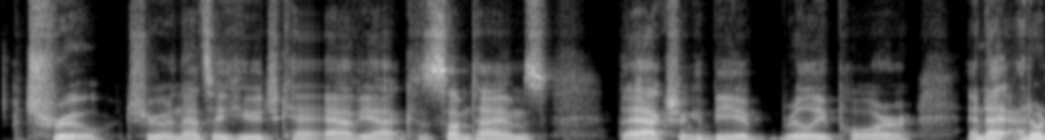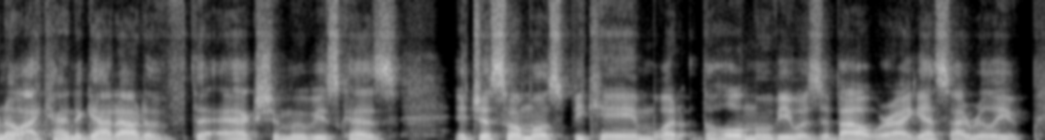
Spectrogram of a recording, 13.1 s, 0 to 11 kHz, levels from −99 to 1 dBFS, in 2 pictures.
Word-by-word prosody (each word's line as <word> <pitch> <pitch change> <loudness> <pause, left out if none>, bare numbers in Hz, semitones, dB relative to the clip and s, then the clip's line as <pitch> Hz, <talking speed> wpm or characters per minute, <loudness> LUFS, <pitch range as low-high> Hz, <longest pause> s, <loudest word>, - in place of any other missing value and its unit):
True, 85 -6 +1
true, 105 - -4
and 95 - -5
that's 105 +2 -2
a 110 - 0
huge 110 0 -4
caveat 95 -4 -2
'cause 100 -2 0
sometimes 100 -3 +1 0.4
the - - -5
action 100 +1 +3
could 105 -2 -6
be 100 -1 -1 0.2
really 100 -2 0
poor. 95 -1 -4 0.3
And 110 +3 0
I 135 +2 +4
I - - 0
don't 165 0 +6
know, 140 - +4
I - - +2
kinda 140 +1 -1
got 130 -2 +3
out 120 0 +4
of 105 -6 -4
the - - -3
action 105 +1 0
movies 105 0 0
'cause 100 -4 0 0.4
it 110 - -2
just 125 +3 +4
almost 125 -2 +3
became 115 -1 -1
what 105 0 -2
the 110 - -4
whole 115 +1 +3
movie 110 0 +1
was 100 -2 -1
about 100 0 +2
where 95 0 0
I 95 - +3
guess 110 0 +1
I 100 - 0
really 110 -3 -2
105 Hz, 200 wpm, -24 LUFS, 100-115 Hz, 0.4 s, don't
